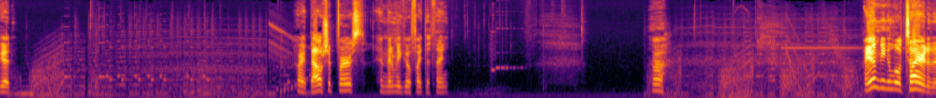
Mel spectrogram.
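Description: Electronic game music plays.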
